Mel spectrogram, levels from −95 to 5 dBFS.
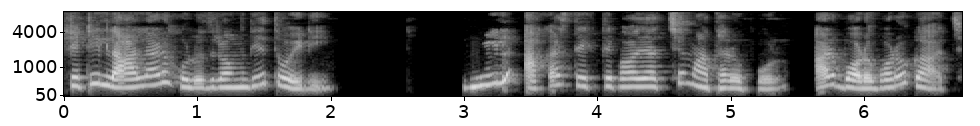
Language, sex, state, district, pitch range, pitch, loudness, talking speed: Bengali, female, West Bengal, Jalpaiguri, 240-290 Hz, 260 Hz, -19 LUFS, 170 wpm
